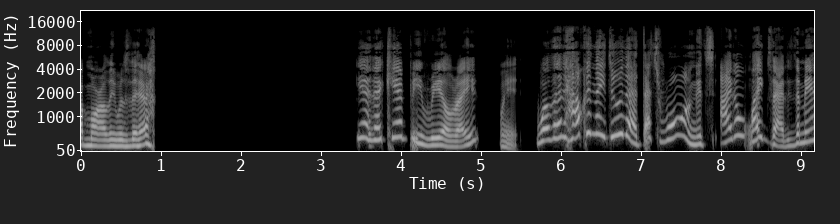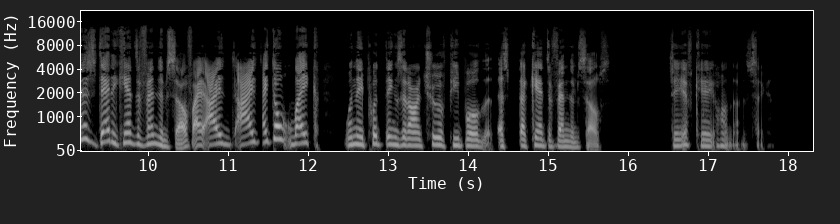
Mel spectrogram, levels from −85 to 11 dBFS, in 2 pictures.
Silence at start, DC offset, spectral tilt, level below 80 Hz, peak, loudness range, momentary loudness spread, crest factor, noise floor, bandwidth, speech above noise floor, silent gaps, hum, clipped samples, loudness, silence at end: 0 s; under 0.1%; -4.5 dB/octave; -70 dBFS; -12 dBFS; 7 LU; 11 LU; 16 dB; under -90 dBFS; 14 kHz; over 63 dB; 0.93-3.43 s, 5.00-5.23 s, 5.51-5.69 s, 12.34-12.45 s, 14.52-14.63 s, 15.77-16.51 s; none; under 0.1%; -27 LUFS; 0.7 s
